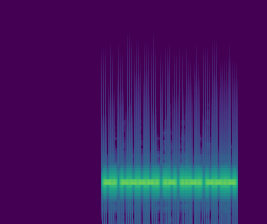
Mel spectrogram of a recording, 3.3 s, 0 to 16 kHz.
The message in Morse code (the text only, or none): N9AFQ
